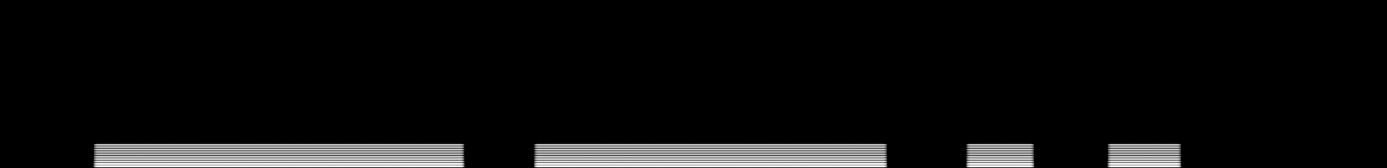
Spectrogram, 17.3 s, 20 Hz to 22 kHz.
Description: Ship horn signal, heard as a ship's horn, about 310 Hz. 2 long, 2 short. At sea: I intend to overtake on your port side.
